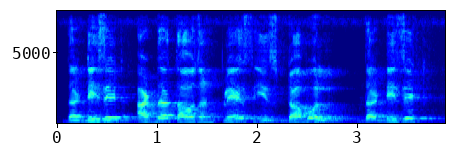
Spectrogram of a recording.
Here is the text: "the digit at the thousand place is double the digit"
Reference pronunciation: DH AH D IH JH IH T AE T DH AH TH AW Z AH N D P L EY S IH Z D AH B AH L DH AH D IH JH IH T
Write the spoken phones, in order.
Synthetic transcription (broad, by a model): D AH D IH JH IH T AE T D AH T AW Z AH N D P L EY S IH Z D AH B AH L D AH D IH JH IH T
